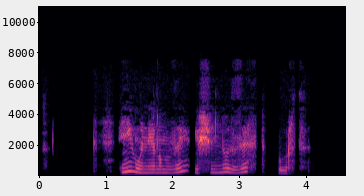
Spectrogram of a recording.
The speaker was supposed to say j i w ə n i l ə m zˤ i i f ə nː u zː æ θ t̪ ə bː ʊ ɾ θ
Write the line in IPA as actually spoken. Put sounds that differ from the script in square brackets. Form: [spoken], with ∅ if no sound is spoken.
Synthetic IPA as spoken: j i w ə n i l ə m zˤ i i [ʃ] ə nː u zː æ θ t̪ ə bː ʊ ɾ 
